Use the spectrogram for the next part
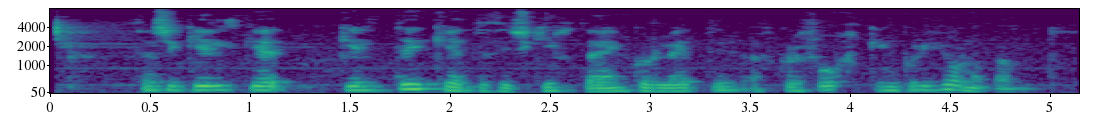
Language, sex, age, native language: Icelandic, male, 40-49, Icelandic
